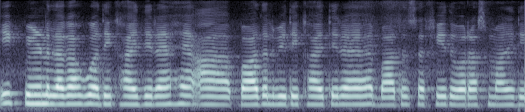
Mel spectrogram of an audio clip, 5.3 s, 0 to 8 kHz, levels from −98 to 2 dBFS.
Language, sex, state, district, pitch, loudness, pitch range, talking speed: Hindi, female, Chhattisgarh, Bastar, 215 Hz, -16 LUFS, 210-220 Hz, 215 wpm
